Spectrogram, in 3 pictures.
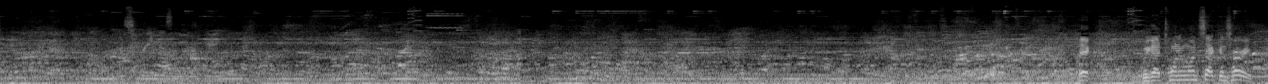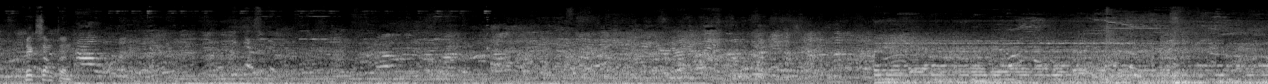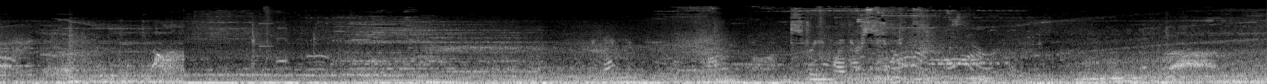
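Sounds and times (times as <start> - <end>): background hum of voices: 0.0 - 26.1
people talking: 31.2 - 35.9.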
